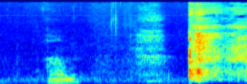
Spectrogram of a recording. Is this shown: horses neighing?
no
